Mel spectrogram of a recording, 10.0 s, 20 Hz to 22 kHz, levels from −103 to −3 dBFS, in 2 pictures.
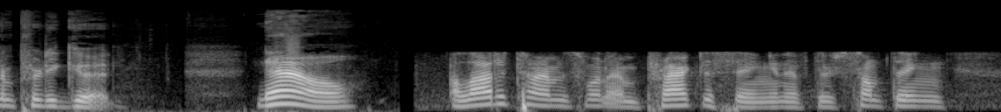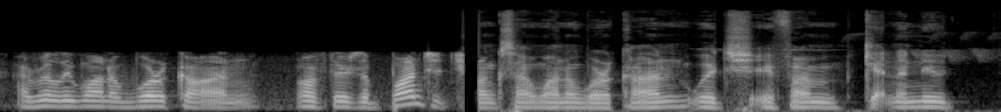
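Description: At 2.00 s an 80 ms silence gives way to dull, slightly quieter sound with a faint new noise floor, lasting until 7.41 s. The input was likely switched to a poorer device. A spectrogram shows a flat ceiling at 3.8 kHz, and the waveform a gap followed by a smaller envelope.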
